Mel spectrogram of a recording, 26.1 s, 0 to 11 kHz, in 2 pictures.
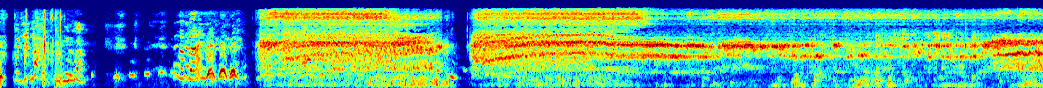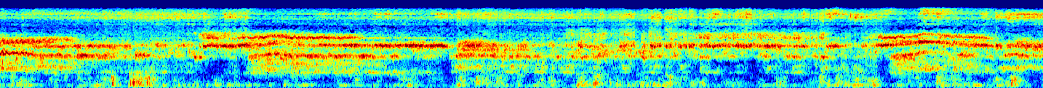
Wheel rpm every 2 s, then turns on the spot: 0, 20, 140, 130, 160, 160, 160, 160, 160, 170, 160, 160, 170.
none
